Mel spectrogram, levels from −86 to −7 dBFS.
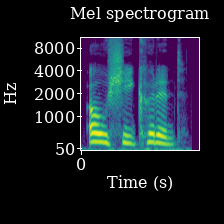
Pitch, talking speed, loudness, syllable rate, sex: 220 Hz, 150 wpm, -16 LUFS, 3.3 syllables/s, female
